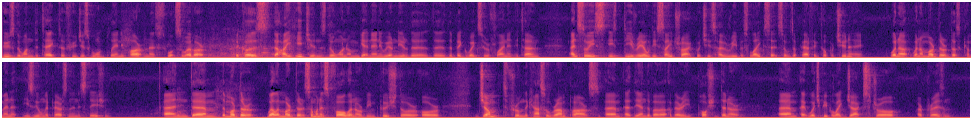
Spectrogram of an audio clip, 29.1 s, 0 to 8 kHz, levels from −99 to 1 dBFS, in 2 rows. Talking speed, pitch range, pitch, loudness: 220 wpm, 100-115 Hz, 110 Hz, -32 LUFS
